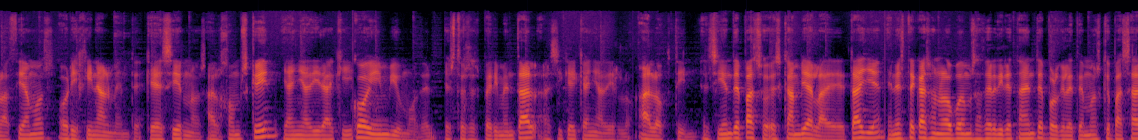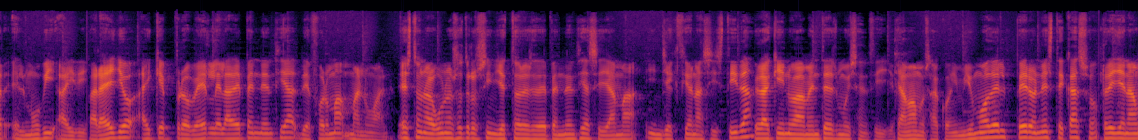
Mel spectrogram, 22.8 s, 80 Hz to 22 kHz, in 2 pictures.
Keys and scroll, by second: 2.0 super+b, 4.5 alt+Return, 6.9 super+[, 6.9 ctrl+alt+Left, 20.3 Tab.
